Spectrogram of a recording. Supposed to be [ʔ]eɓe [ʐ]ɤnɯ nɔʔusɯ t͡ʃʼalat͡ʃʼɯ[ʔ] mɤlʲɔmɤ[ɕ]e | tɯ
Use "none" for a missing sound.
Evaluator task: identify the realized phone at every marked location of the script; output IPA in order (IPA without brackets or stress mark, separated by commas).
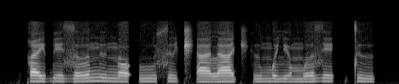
q, z, none, z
